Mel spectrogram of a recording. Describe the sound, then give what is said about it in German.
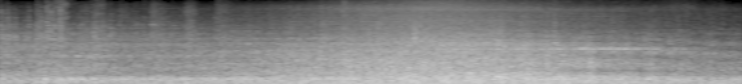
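A locomotive passes near a waterside recreation area with a steady, broad rumbling roar that barely changes. A thin high whine joins partway through. No voices are heard. “Jetzt kommt gerade die Lok vorbei.”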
